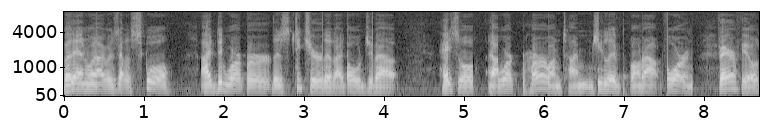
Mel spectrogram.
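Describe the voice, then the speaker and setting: With a Midwestern American accent, a woman with a very deep, low pitch talks at a fairly quick pace and fairly even intonation in a very clean recording with a silent background. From southwest Ohio. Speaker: local elder interviewee. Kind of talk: oral history interview. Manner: halting.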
